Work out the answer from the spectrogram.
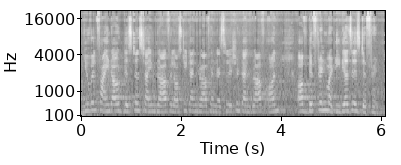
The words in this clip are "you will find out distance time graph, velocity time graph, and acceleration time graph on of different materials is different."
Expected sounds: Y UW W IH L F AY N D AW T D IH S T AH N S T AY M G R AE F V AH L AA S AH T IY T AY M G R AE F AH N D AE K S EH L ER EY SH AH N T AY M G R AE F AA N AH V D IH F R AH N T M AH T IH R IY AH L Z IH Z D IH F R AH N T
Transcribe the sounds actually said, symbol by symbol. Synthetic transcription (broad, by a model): Y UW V IH L F AY N D AW T D IH S T AH N S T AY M G R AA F F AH L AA S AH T IY T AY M G R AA F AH N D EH S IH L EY SH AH N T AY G R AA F AA N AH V D IH F R AH N T M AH T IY R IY AH L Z IH Z D IH F R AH N T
